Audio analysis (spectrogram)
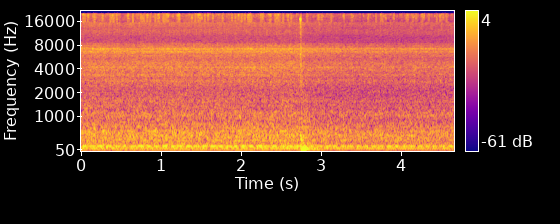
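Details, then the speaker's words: Jeep XJ at idle just after exhaust manifold replacement, brief start-up check: steady, even idle with a smooth low hum, no ticking or puffing, a lot quieter than before; exhaust sealed, normal idle. "a lot quieter than before"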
